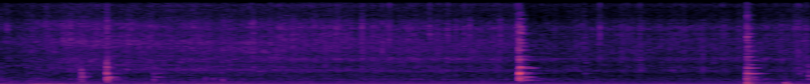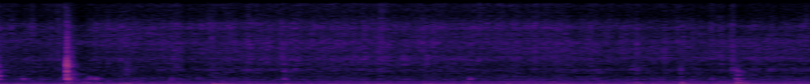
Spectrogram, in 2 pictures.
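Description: Apple pieces fry in a pan with melted butter, giving a soft continuous sizzle with occasional scrapes and clicks of stirring, fairly quiet and steady.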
